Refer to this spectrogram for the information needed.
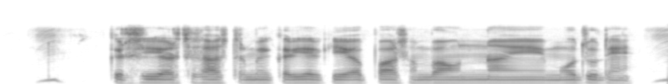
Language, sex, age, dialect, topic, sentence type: Hindi, male, 25-30, Marwari Dhudhari, banking, statement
